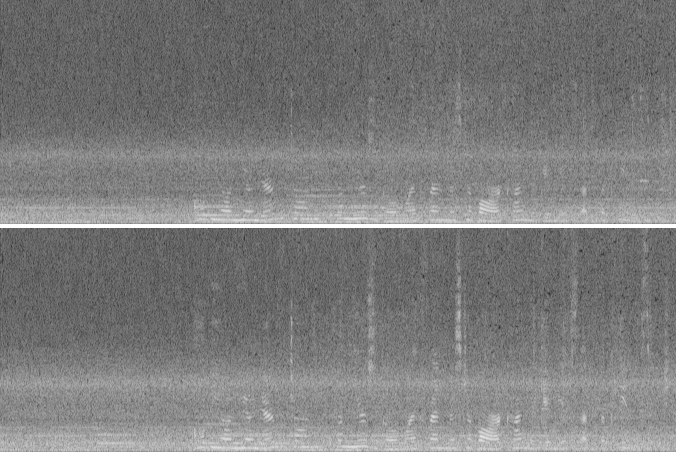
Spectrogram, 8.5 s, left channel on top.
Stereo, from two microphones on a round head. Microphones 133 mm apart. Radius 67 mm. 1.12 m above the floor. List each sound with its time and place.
2.4 s a woman speaking: 70° right (ahead or behind)
4.2 s a woman speaking: 65° right (ahead or behind)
